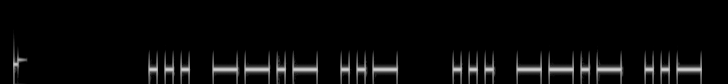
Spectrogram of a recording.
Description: Morse code, heard as a keyed tone, about 15 wpm, 700 Hz. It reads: SQU SQU
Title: Multi-letter Phonemes Repeated 3x 15wpm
